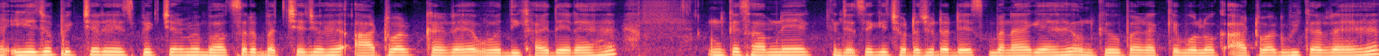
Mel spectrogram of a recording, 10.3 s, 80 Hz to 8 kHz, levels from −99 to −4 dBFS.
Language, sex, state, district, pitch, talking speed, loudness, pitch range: Hindi, male, Bihar, Sitamarhi, 145 Hz, 245 wpm, -14 LUFS, 140-155 Hz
